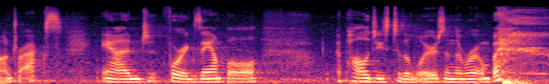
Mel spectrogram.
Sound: laughs

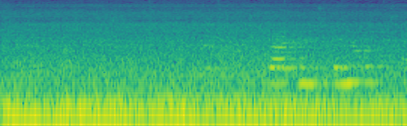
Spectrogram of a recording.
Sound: shuttle rumbling continues

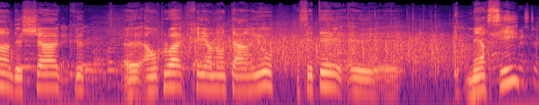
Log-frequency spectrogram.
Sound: applause

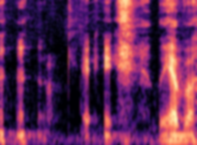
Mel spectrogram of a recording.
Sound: board laughing

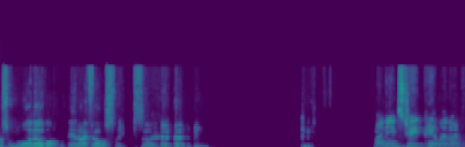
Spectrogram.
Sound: laughter

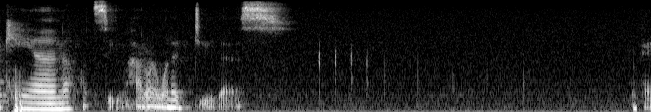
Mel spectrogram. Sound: clicks tongue

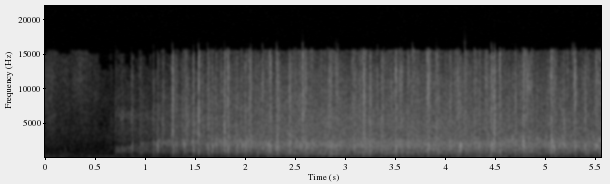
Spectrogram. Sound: audience applauding

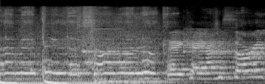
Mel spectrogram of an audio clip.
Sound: alarm beeping

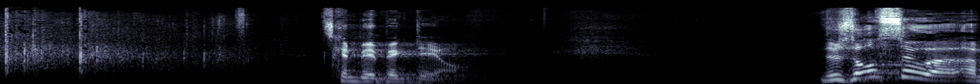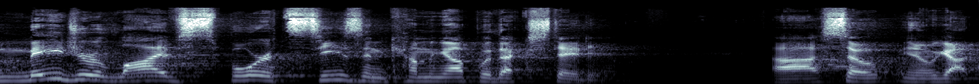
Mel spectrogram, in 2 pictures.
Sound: applause

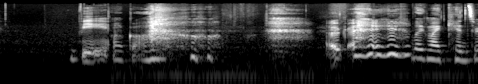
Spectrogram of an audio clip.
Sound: chuckling

